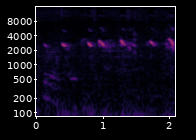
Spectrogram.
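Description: Hens on a poultry farm holding about 1,200 to 1,300 birds cluck in short, repeated bursts roughly every quarter to half second, close and moderately loud over a low rumble.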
